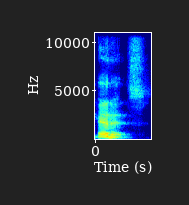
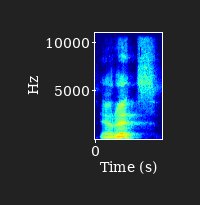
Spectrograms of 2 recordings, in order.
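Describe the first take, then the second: First: The stress is on the first syllable. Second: The stress is on the second syllable. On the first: The speaker calls it right. "But since it does, it's going to be" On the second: The speaker calls it wrong. "You hear the I go up on the Retz"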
